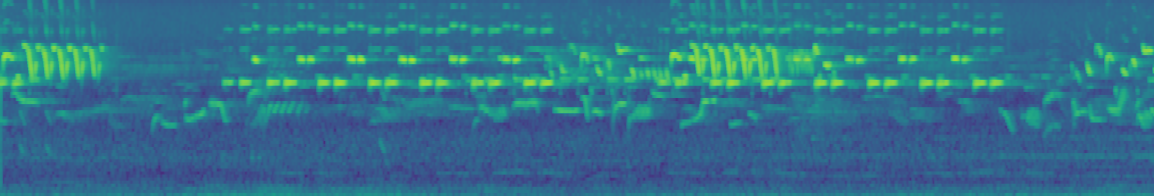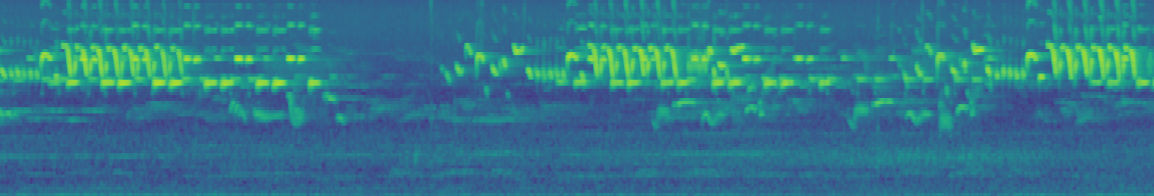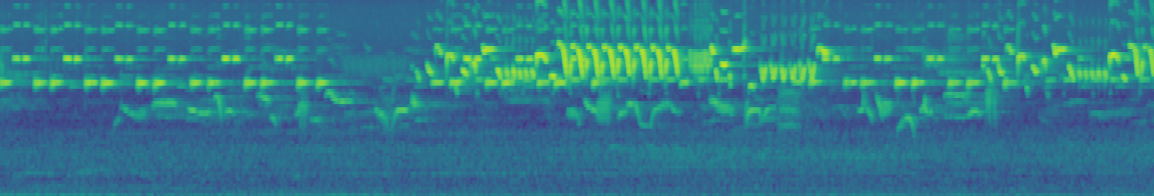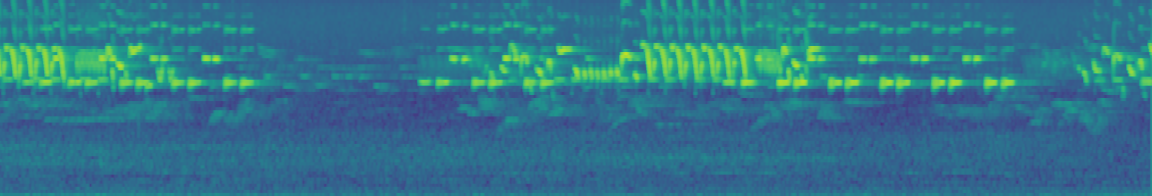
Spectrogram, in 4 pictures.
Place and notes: Mont-Saint-Guibert, Belgique - Birds on the early morning
This morning, birds were singing loud. It's spring and everybody of this small world is dredging. It was a beautiful song so I took the recorder before to go to work.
